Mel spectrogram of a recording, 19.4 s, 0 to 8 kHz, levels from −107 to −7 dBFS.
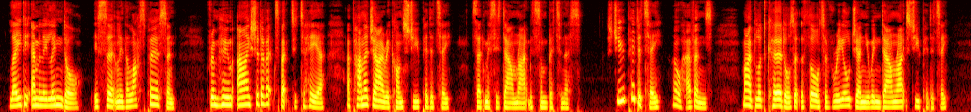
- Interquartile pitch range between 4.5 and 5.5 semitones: Yes, average, 5.0 semitones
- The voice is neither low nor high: Yes, medium, 150 Hz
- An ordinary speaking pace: No, slow, 125 wpm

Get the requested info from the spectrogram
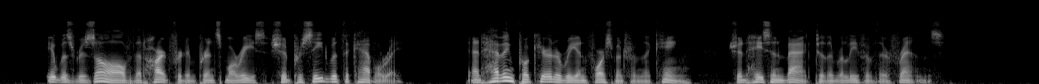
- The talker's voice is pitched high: No, very low, 95 Hz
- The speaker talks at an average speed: Yes, average, 175 wpm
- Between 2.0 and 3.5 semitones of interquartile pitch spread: No, average, 4.2 semitones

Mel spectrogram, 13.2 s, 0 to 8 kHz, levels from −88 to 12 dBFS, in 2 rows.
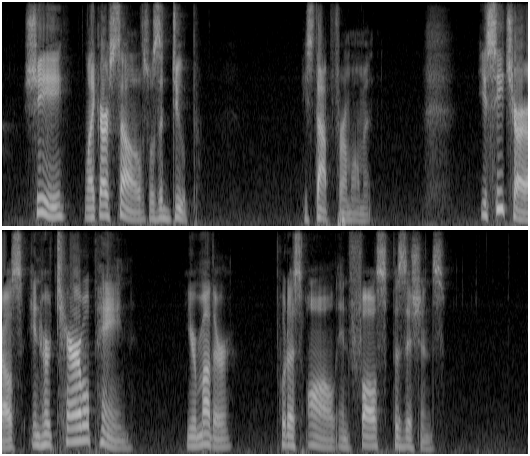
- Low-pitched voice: Yes, low, 120 Hz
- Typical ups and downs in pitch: No, wide, 5.9 semitones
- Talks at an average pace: No, slow, 130 wpm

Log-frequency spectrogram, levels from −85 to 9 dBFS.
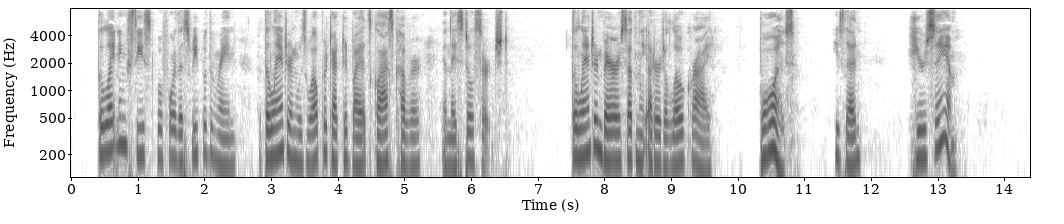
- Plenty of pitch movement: No, average, 3.7 semitones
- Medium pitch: Yes, medium, 175 Hz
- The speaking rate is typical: Yes, average, 150 wpm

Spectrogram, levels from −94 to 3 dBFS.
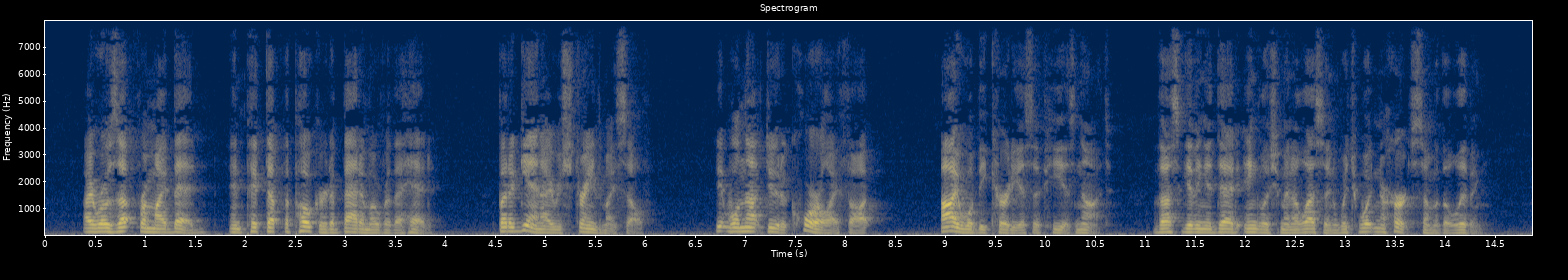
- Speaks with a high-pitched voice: No, low, 120 Hz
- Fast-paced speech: Yes, fast, 210 wpm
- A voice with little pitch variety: No, average, 4.6 semitones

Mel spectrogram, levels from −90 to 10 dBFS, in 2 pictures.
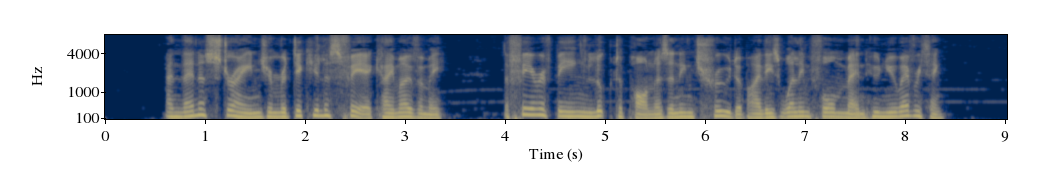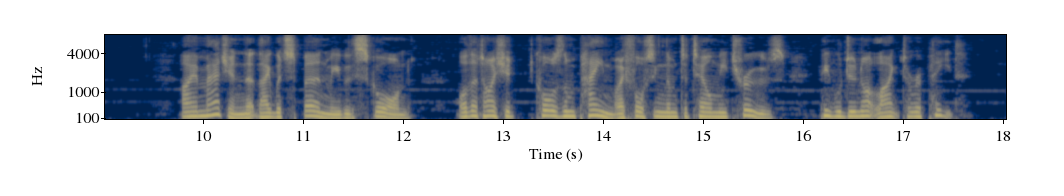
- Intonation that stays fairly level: No, average, 3.7 semitones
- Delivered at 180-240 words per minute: Yes, average, 185 wpm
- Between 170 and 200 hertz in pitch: No, medium, 150 Hz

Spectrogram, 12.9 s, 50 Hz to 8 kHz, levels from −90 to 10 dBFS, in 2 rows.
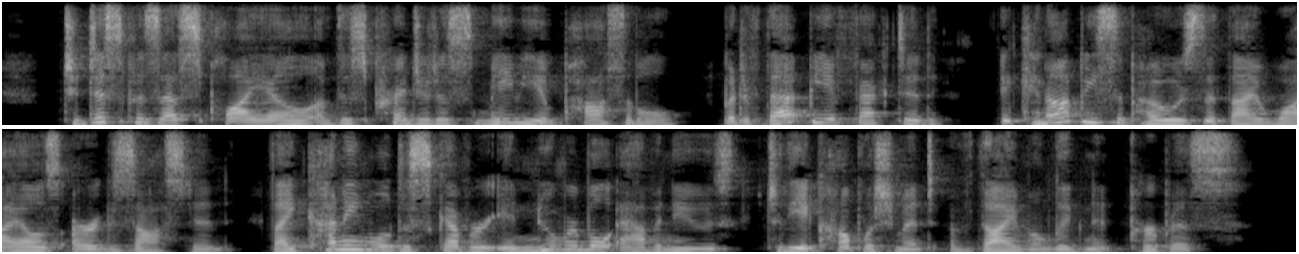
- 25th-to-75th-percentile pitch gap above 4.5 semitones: Yes, average, 5.2 semitones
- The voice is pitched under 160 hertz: No, high, 190 Hz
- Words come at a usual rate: Yes, average, 165 wpm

